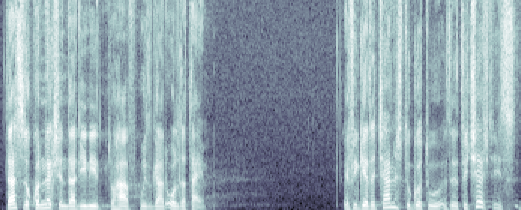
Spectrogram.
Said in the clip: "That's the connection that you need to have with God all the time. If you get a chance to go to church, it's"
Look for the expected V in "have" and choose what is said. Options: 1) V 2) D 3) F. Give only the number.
1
